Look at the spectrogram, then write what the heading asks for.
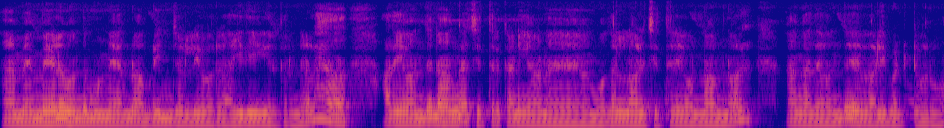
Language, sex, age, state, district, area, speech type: Tamil, male, 30-45, Tamil Nadu, Tiruppur, rural, spontaneous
